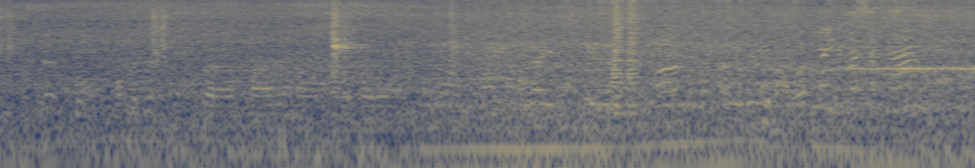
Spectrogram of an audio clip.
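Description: Road traffic with people's voices around: a heavy vehicle's low engine rumble grows louder from about halfway, and a steady high tone begins near the end.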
